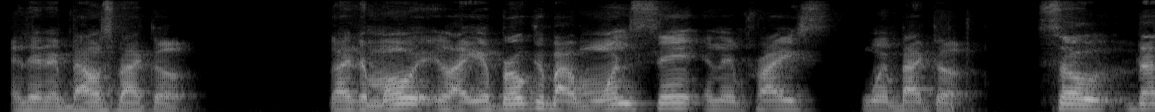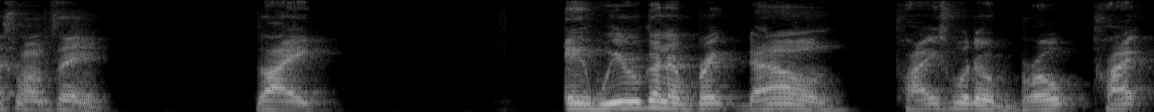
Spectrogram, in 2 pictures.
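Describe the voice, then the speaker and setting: Man with a cold, casual chart talk. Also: medium pitch. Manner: informal and slangy, keeps tagging statements with "right?". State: sick with a cold. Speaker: stock trading video creator. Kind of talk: casual unscripted chart commentary.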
